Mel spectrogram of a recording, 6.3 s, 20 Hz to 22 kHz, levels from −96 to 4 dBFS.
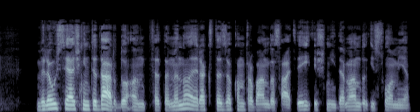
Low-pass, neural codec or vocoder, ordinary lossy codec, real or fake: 10.8 kHz; none; MP3, 48 kbps; real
